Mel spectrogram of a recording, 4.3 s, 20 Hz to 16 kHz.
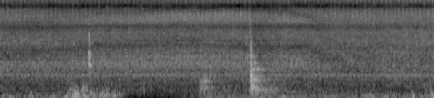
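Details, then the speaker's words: Kia Ceed 1.4 100 hp at idle under the bonnet, recorded on a hot day of about 33°C: quiet, even idle with a soft steady hum, no knocks, misses or rattles. Engine runs properly. "stop silnik pracuje jak najbardziej prawidłowo cichutko równo"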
